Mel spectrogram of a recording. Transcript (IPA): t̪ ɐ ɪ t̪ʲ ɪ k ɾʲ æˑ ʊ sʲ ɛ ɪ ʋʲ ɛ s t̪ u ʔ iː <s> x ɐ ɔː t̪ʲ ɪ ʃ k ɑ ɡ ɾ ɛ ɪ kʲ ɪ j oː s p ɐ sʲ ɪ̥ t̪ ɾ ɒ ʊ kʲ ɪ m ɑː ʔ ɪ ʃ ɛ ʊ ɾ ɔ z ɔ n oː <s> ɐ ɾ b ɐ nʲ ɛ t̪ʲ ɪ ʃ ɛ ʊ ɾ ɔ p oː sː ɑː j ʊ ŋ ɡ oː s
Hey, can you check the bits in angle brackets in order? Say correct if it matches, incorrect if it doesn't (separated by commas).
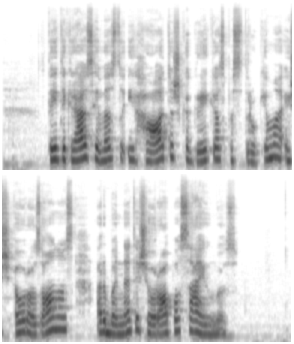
incorrect, correct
